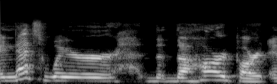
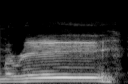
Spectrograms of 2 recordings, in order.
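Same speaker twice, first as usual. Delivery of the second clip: playful drawn-out teasing call; lightly mock-taunt as a forgotten cup; taunting dirty cup. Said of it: "it's taunting you, going".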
